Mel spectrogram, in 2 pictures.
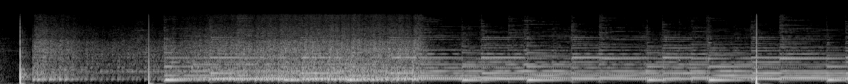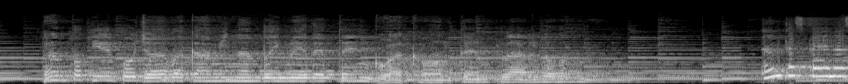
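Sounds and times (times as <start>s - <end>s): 
recorded song with full instrumental arrangement: 0.2s - 15.2s
speech: 9.1s - 14.6s, 16.2s - 16.9s.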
